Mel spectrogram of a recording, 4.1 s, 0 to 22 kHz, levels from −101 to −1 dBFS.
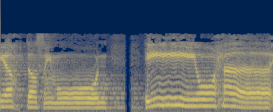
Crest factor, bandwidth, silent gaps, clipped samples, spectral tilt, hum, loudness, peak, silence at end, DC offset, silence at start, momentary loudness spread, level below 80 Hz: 12 dB; 6.6 kHz; none; under 0.1%; -5 dB/octave; none; -19 LUFS; -8 dBFS; 0 s; 0.2%; 0 s; 8 LU; -58 dBFS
